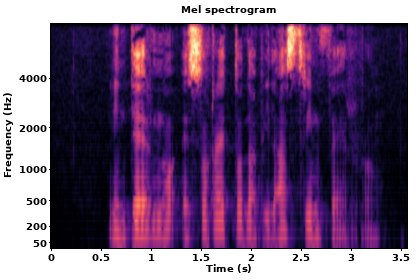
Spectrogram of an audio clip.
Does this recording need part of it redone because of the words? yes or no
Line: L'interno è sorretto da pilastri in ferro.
no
